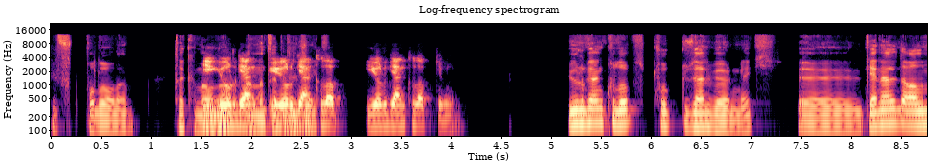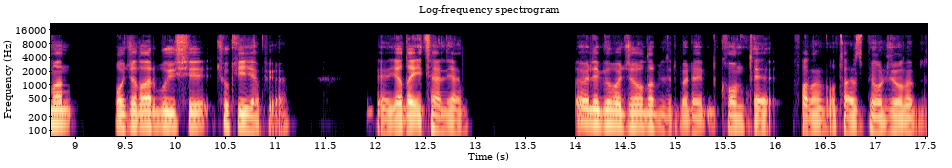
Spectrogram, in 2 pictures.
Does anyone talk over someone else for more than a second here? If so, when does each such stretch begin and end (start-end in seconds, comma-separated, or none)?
1.5-2.8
